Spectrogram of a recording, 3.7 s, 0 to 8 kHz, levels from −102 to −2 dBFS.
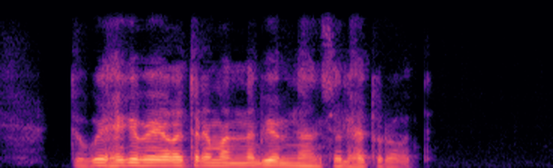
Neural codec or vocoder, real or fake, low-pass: codec, 16 kHz, 6 kbps, DAC; fake; 7.2 kHz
